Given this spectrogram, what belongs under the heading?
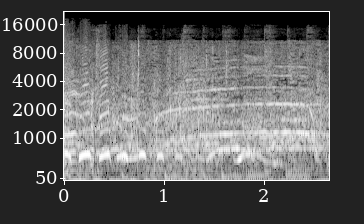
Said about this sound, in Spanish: ¡Aplausos para esa pinche mamada, huevo!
